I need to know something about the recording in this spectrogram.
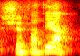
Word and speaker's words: Shephatiah: How Shephatiah pronounced? Like that, Shephatiah.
